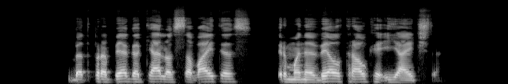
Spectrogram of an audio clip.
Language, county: Lithuanian, Vilnius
